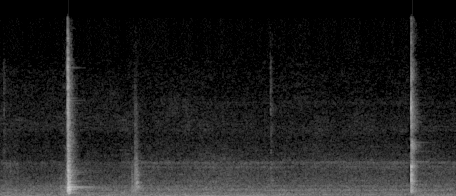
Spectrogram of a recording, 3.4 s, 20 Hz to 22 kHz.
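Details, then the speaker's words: SAE Mark IIICM amplifier at switch-on: one sharp click, then a second about 2.5 seconds later over a quiet hum as the soft-start relay brings in full power. Normal operation. "you should see that close and you should see which will bring in full power and that's the soft start circuit"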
